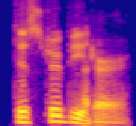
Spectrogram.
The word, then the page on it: distributor: American English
